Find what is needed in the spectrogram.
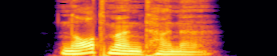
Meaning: Nordmann fir, Caucasian fir (Any tree of the species Abies nordmanniana, a large evergreen coniferous tree naturally occurring at altitudes of 900–2,200 m.)
- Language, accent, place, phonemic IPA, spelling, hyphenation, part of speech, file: German, Germany, Berlin, /ˈnɔʁtmanˌtanə/, Nordmanntanne, Nord‧mann‧tan‧ne, noun, De-Nordmanntanne.ogg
